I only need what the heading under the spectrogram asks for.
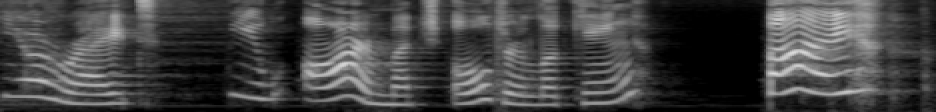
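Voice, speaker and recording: A woman's put-on character voice, extremely high and swinging very widely in pitch, at a very slow pace. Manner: upbeat.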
